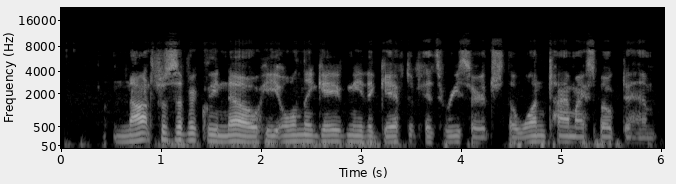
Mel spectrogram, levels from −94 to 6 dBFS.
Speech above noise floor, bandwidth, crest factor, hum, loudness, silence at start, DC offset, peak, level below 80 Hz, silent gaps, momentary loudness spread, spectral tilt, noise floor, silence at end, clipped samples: 29 dB; 10.5 kHz; 18 dB; none; -37 LUFS; 0.5 s; under 0.1%; -20 dBFS; -60 dBFS; none; 10 LU; -3 dB/octave; -68 dBFS; 0.1 s; under 0.1%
